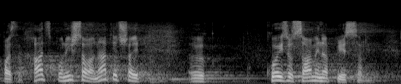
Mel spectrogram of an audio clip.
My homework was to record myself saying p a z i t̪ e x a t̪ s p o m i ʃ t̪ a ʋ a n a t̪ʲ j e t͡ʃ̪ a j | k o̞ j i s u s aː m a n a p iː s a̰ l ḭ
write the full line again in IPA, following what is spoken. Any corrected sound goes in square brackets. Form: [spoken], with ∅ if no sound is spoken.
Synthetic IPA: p a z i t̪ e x a t̪ s p o [n] i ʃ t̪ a ʋ a n a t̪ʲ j e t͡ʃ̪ a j | k o̞ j i s u s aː m [i] n a p iː s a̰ l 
